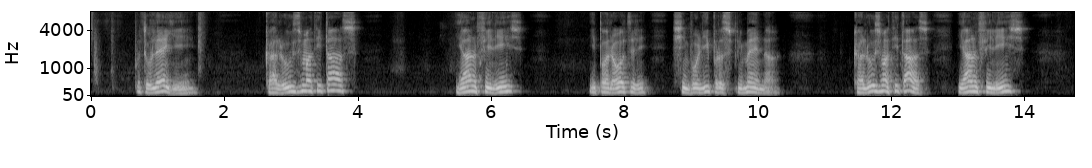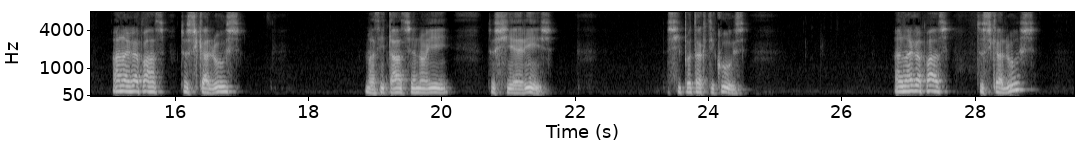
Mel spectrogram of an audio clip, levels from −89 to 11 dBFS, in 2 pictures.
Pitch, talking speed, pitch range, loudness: 165 Hz, 60 wpm, 150-185 Hz, -18 LUFS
